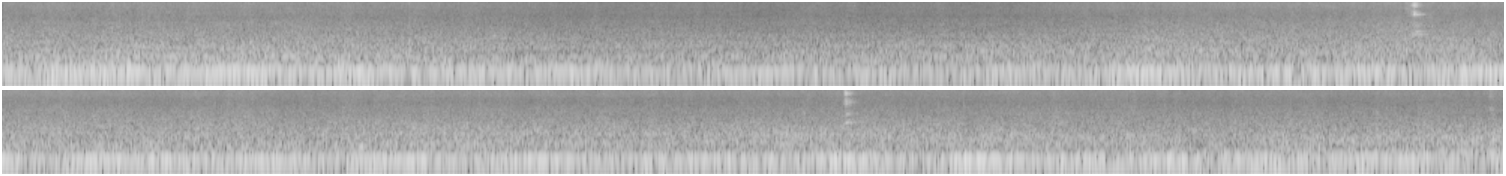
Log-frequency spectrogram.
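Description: Steady low drone of a power catamaran's engines heard from inside its enclosed helm while under way, with two faint brief clicks partway through.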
